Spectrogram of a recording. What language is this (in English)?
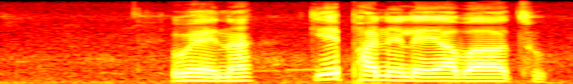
Tswana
